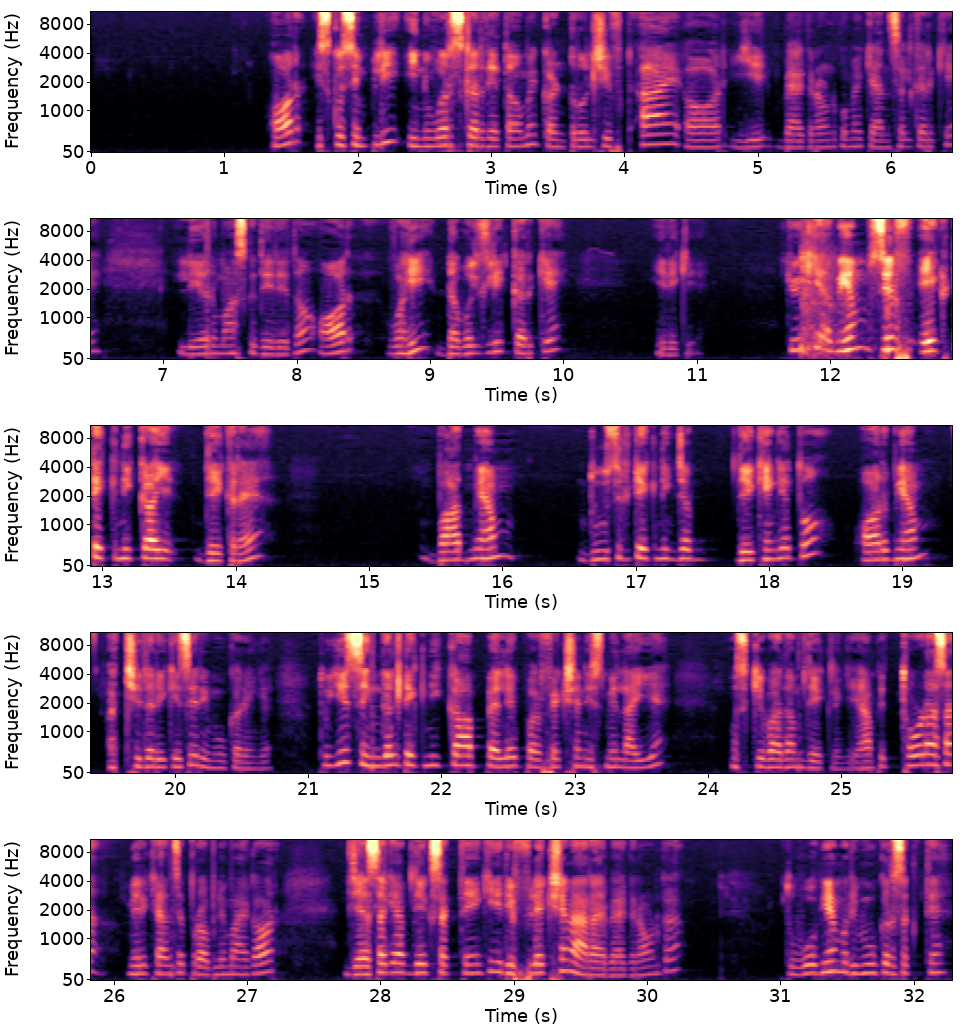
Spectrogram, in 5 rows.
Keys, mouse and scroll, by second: 3.2 ctrl+shift+], 5.4 click, 9.1 click, 11.8-12.4 typing, 14.7 click, 26.7-27.5 scroll down 1, 27.5 space, 27.8 click, 28.0 space, 29.2-30.6 typing, 31.4 click.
